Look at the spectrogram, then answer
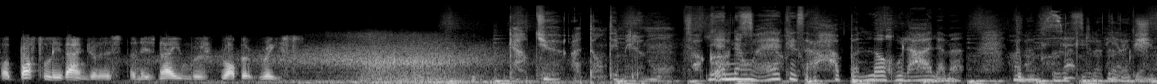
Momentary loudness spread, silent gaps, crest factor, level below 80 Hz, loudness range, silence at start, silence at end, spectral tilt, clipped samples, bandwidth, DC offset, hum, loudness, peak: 13 LU; none; 18 dB; -34 dBFS; 5 LU; 0 s; 0 s; -5.5 dB/octave; under 0.1%; 16.5 kHz; under 0.1%; none; -21 LUFS; -2 dBFS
